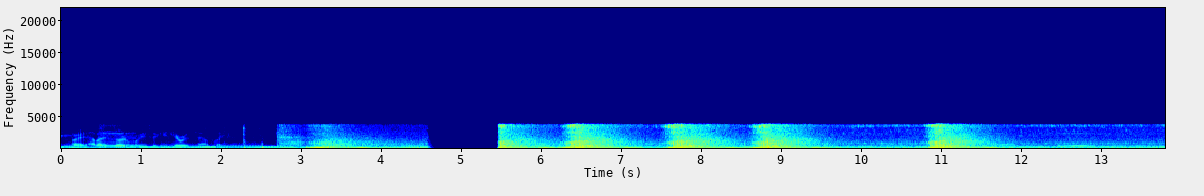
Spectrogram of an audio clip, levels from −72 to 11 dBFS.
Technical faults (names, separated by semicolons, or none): long network dropout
